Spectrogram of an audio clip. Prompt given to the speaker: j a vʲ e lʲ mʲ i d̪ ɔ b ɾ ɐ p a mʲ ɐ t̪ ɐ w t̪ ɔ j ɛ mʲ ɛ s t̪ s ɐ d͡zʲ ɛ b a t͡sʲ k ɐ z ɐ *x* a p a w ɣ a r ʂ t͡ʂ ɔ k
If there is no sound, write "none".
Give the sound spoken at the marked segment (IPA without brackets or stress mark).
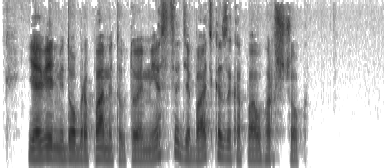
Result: k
